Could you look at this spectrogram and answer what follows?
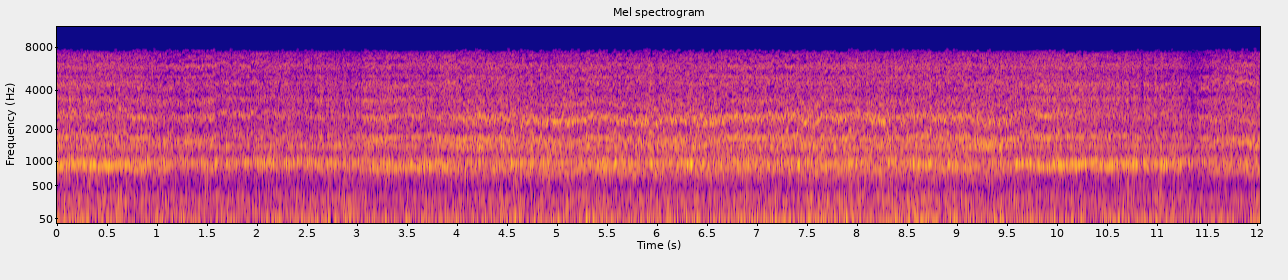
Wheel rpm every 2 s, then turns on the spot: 230, 230, 200, 190, 200, 230.
none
